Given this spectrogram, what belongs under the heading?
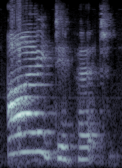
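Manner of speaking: "I" high, loud and drawn out; child's answer. Shown as a demonstration. Child answering the parent's question, stress on "I". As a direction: lean hard on "I", slowly. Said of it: "And they can say".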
